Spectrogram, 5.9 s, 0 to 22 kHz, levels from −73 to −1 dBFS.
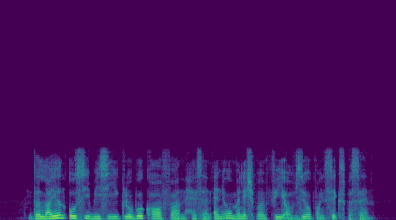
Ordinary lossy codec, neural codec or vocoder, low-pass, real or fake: AAC, 48 kbps; vocoder, 24 kHz, 100 mel bands, Vocos; 7.2 kHz; fake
